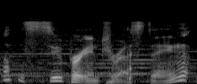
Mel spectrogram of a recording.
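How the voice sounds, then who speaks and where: A man's voice: low voice, huge pitch swings, moderate pace, bright, forceful tone, faint music behind. A man streaming a game, chatting casually with many fillers and restarts. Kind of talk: casual let's-play commentary.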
